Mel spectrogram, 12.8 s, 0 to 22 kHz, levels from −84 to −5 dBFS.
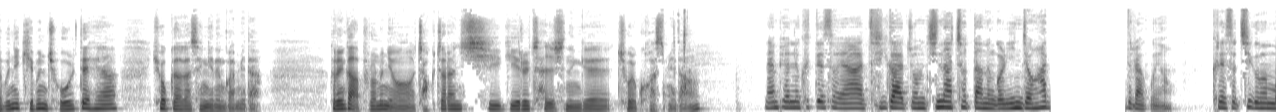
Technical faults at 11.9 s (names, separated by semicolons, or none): time-compressed catch-up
